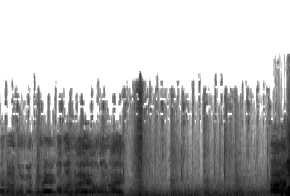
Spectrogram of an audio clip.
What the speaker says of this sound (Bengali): এরপর প্ল্যাকার্ড হাতে স্লোগান।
